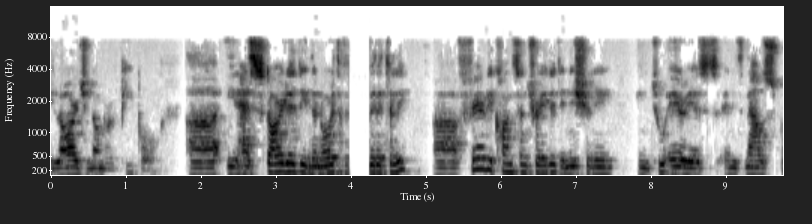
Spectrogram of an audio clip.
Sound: audio skip

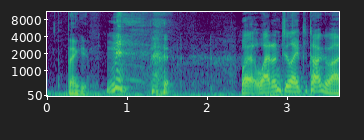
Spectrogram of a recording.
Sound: laughs

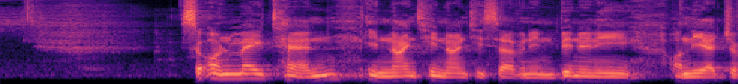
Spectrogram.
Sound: speaks foreign language

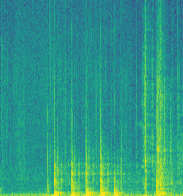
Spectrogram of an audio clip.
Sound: door knocking

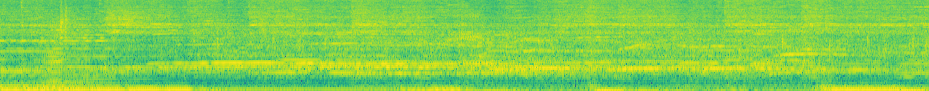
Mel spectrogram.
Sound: cheering

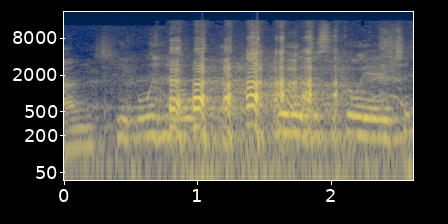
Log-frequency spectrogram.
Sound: laughter

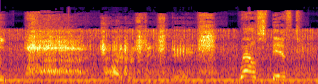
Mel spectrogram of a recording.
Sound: sighs

